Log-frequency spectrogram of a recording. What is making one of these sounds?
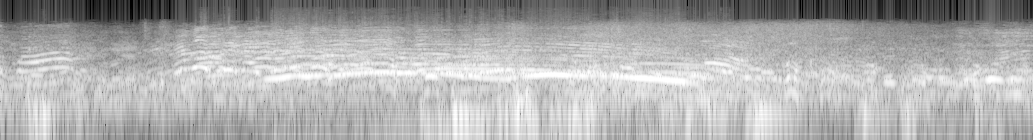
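A crowd of young people cheers and screams loudly.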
